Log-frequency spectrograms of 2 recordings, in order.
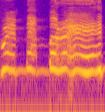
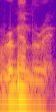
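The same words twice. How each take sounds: First: It is said loudly, yelled out. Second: It is said quietly, without yelling. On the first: The character screams the moment out. The speaker calls it wrong. "opposed to being like" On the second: The character feels the moment inwardly. The speaker calls it right. "It felt so much better when he was"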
